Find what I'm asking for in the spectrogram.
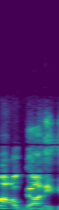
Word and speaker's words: Mahogany: I mean, I called her Mahogany for probably the first, you know, 6 months of knowing her. But then after hearing everyone else, her friends and family say her name, I realize I'm saying it wrong. And she didn't really mind. But I said, okay, if I call you Maogani.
